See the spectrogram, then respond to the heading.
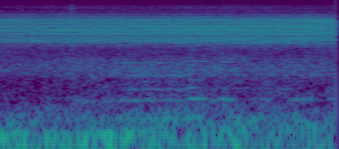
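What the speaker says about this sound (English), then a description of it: "Look at the bee, they just climb right in there." A bee buzzes steadily and close while it climbs into a balsam flower in a garden, forming a continuous insect drone with no talk.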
